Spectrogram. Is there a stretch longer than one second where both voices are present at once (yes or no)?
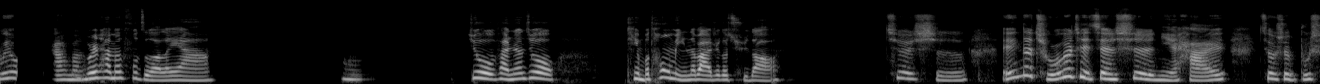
no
